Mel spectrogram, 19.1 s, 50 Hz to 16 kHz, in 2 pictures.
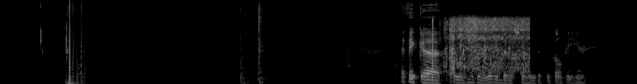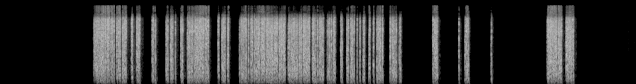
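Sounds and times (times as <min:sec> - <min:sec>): harsh static noise: 0:06.1 - 0:08.1, 0:11.0 - 0:16.7, 0:17.8 - 0:18.3.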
